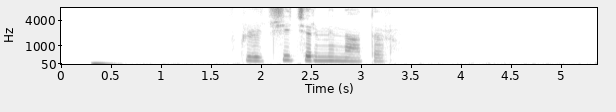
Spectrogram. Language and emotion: Russian, neutral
